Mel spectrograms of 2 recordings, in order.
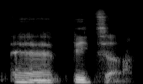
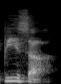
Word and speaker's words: pizza: Pizza. Oh, okay. You're doing pretty well. He used to say Bisa. That's how he used to pronounce it.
